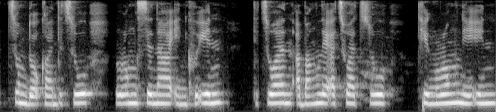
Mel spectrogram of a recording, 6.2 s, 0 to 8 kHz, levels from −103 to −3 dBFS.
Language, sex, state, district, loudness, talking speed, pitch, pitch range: Mizo, female, Mizoram, Aizawl, -15 LUFS, 195 wpm, 240 Hz, 230-245 Hz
